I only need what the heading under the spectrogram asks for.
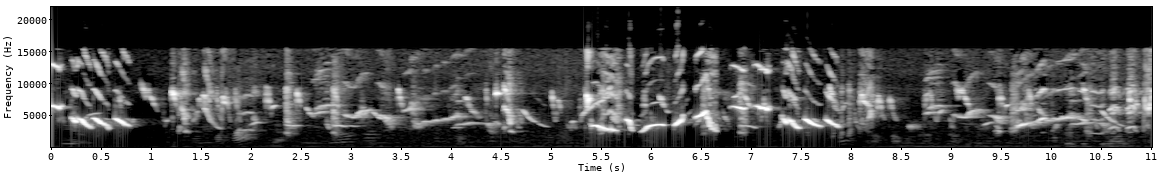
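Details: Oriental magpie-robin female, used to lure a male that has stopped singing, gives a long busy run of high twisting whistles and sharp chirps, loud bursts repeated about twice a second with brief pauses.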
